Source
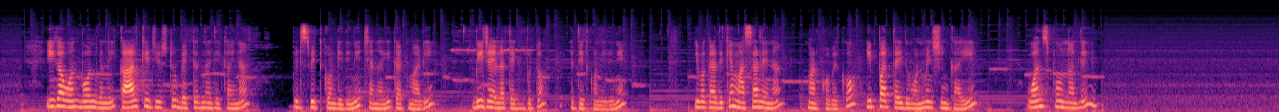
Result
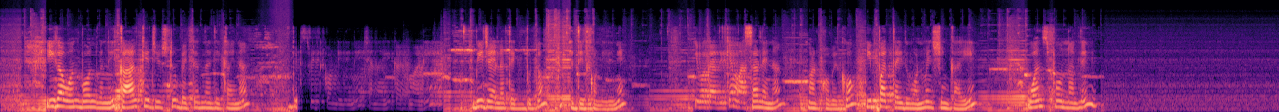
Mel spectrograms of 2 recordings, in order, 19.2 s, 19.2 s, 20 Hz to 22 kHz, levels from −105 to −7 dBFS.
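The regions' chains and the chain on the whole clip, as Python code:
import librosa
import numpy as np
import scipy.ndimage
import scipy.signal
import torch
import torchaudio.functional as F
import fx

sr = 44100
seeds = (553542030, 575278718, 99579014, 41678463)

y = fx.chain(x, sr, fx.ladder_bandpass(hz=1700.0, resonance_pct=45),
    fx.comb(ms=6.8, depth=0.36),
    fx.echo_feedback(ms=70, feedback_pct=46, wet_db=-13.0), at=(4.44, 6.65))
y = fx.chain(y, sr, fx.high_shelf(hz=4200.0, db=9.0),
    fx.env_flatten(amount_pct=100), at=(8.14, 8.91))
y = fx.chain(y, sr, fx.highpass(hz=590.0, slope=12),
    fx.room_flutter(wall_m=6.8, rt60_s=0.3), at=(10.38, 11.19))
y = scipy.signal.sosfilt(scipy.signal.butter(2, 150.0, 'highpass', fs=sr, output='sos'), y)
y = y + 0.37 * np.pad(y, (int(6.5 * sr / 1000.0), 0))[:len(y)]
y = fx.pre_swell(y, sr, db_per_s=25.0)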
